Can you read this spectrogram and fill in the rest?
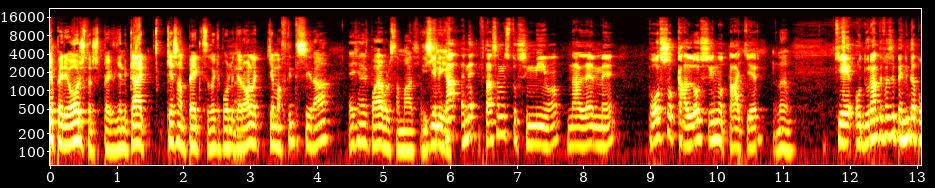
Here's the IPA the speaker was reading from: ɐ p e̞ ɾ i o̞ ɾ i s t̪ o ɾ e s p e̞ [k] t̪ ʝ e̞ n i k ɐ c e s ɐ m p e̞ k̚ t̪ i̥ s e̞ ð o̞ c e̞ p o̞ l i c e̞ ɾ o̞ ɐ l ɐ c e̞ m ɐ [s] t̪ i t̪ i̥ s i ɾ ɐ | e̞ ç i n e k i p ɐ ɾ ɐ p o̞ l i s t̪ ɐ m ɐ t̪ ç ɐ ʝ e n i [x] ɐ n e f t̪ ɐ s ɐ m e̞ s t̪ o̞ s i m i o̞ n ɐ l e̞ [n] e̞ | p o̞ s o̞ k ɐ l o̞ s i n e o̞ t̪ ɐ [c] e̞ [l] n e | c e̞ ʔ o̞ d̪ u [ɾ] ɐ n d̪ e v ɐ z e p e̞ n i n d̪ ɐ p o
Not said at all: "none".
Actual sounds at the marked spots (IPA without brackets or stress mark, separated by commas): k, f, k, m, c, ɾ, ɾ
